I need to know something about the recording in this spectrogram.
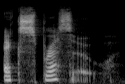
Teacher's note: We have the insertion of a k sound.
